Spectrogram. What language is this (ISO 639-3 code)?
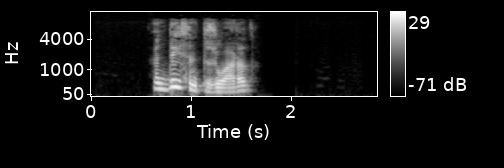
kab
